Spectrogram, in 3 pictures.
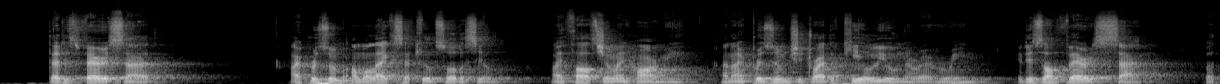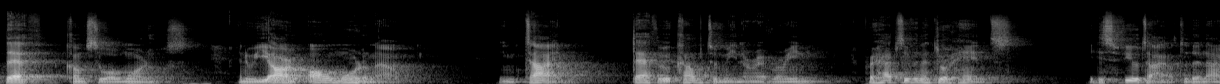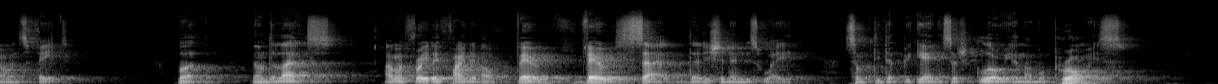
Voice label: lowpitch, unique voice auditions; vivec; almalexia; sotha sil; voice acting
